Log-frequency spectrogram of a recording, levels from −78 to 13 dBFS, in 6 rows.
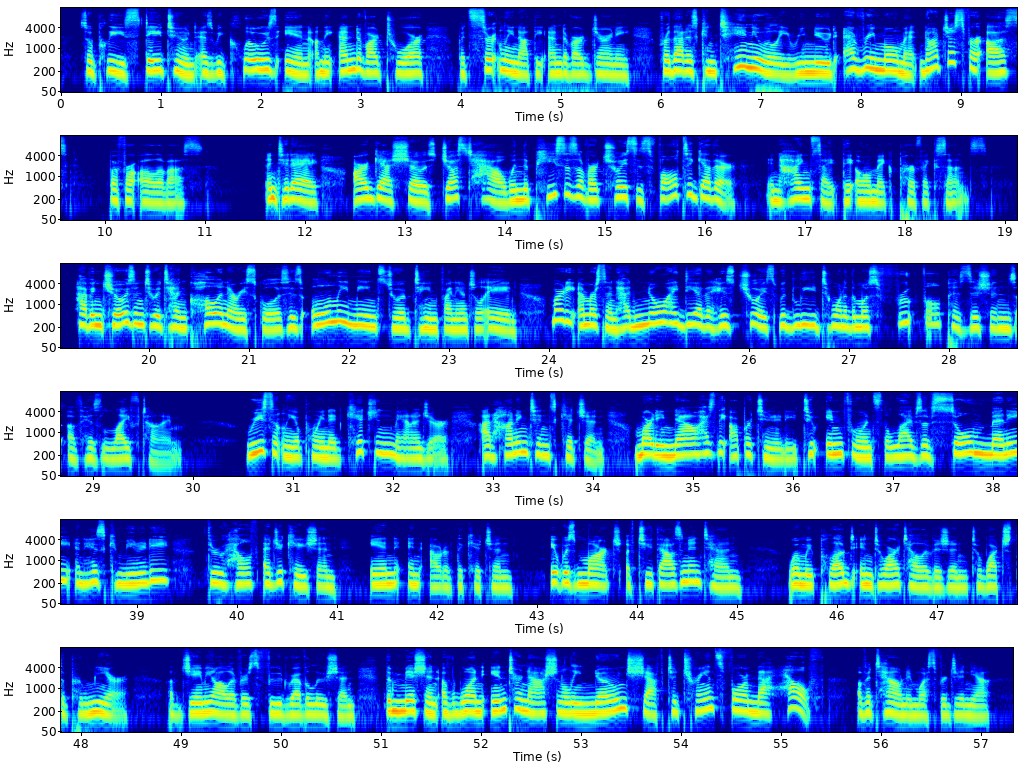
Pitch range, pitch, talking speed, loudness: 170-220 Hz, 190 Hz, 170 wpm, -23 LUFS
